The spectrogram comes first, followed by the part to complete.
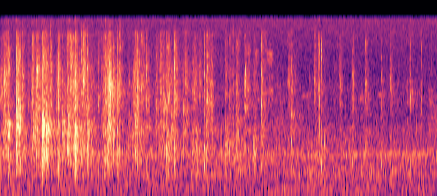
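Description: Scattered audience applause, irregular hand claps that are densest at first and thin out and fade over the last second or so.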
